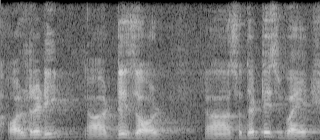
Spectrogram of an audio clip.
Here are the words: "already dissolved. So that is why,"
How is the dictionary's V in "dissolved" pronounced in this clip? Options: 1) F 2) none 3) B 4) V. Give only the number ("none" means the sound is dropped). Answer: 2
